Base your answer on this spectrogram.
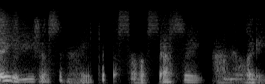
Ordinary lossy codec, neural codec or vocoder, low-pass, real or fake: MP3, 96 kbps; codec, 44.1 kHz, 0.9 kbps, DAC; 14.4 kHz; fake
